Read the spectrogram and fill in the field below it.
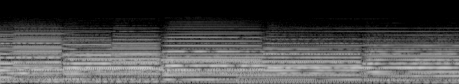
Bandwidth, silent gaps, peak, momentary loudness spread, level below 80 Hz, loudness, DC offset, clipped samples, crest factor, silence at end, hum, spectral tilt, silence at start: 10 kHz; none; -4 dBFS; 4 LU; -50 dBFS; -17 LUFS; under 0.1%; under 0.1%; 12 dB; 0 s; none; -5.5 dB/octave; 0 s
